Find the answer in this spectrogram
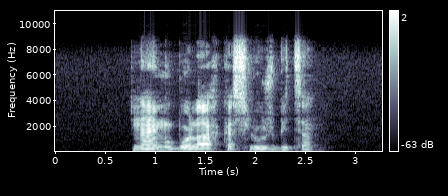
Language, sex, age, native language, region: Slovenian, male, 18-29, Slovenian, Gorenjska region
